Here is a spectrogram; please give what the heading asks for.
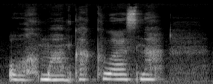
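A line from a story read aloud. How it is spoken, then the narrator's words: Sighing. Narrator (Russian): вздохнул он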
